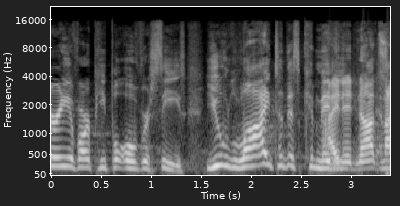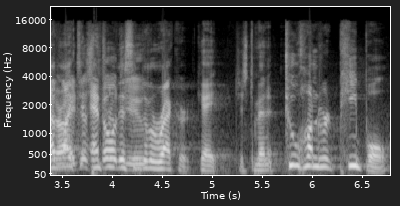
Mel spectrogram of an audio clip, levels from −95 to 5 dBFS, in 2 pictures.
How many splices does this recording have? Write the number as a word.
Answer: one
